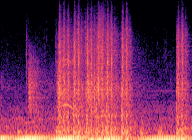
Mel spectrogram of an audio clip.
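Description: Rapid gunshots in Rainbow Six Siege ring out in quick bursts, loud and close, with sharp cracks clustered between about one and three seconds and a final burst near the end.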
